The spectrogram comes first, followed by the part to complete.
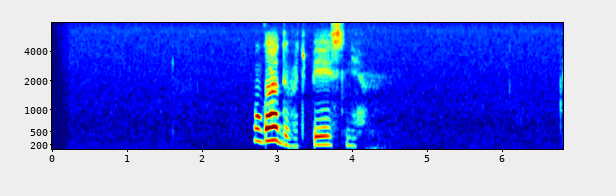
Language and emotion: Russian, sad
